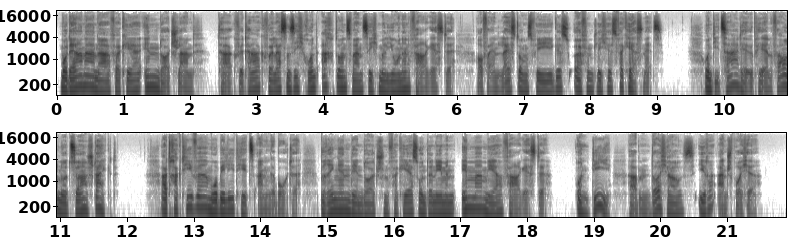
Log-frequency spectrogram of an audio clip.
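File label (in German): m990 unbearbeitet, Sprecherraum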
